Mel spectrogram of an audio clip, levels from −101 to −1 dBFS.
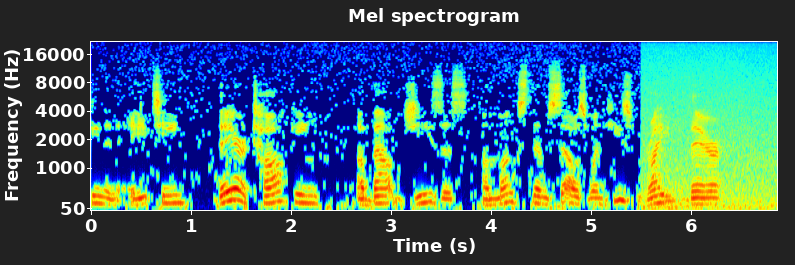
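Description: From the start to about 5.5 s there's overdone noise removal: bands near the roughly 11 dB-down room noise get gated out, leaving twinkly near-silence and taking quiet parts of the speech with them.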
